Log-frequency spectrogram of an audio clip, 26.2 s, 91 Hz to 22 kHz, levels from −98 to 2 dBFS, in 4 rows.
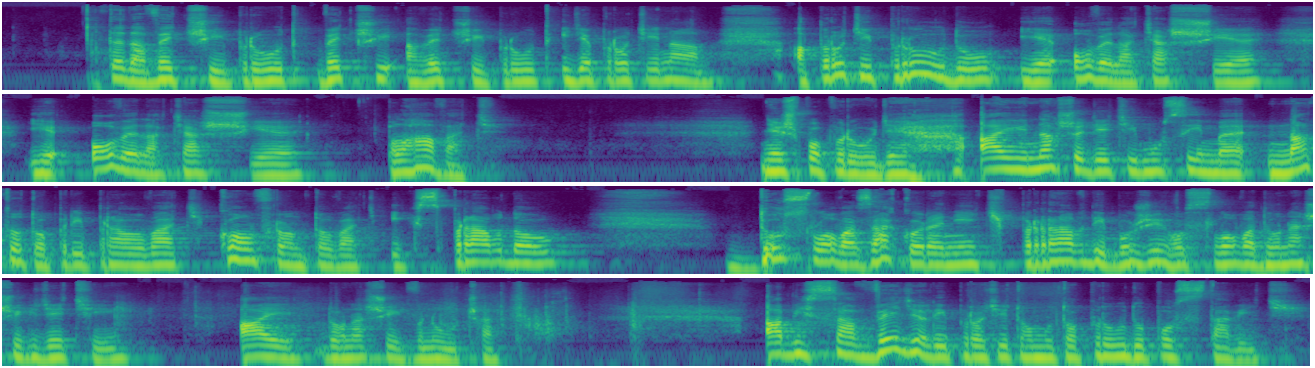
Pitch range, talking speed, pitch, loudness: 155-180 Hz, 120 wpm, 165 Hz, -19 LUFS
